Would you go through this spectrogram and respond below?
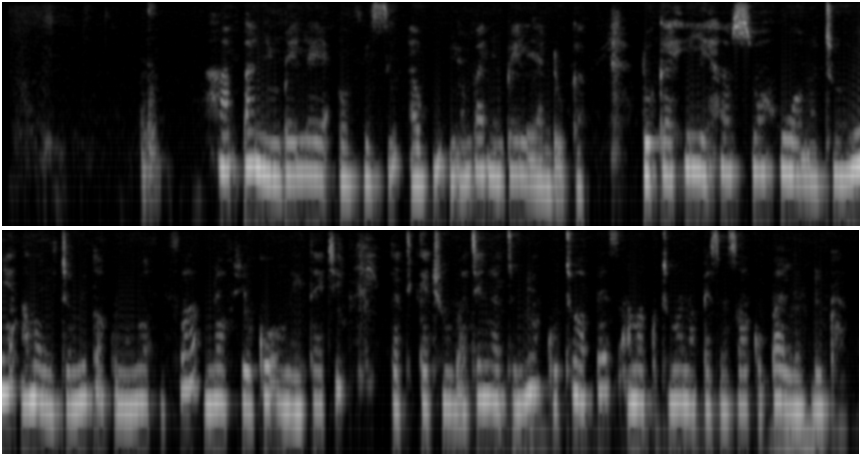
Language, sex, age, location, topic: Swahili, female, 25-35, Nakuru, finance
